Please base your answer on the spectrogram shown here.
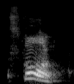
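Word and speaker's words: skål: Skull.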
